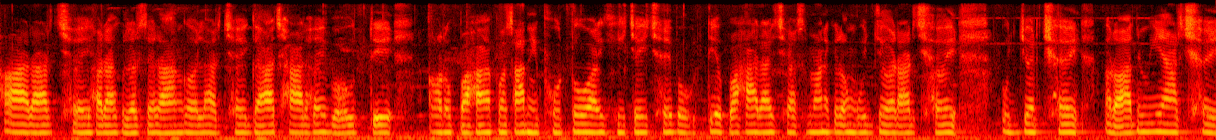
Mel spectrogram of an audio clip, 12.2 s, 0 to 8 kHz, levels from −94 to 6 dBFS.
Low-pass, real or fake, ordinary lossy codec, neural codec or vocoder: 7.2 kHz; real; none; none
